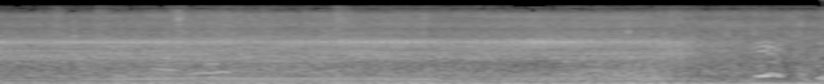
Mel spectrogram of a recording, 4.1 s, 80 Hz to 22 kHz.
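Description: Winch running steadily as it drags a stalled Land Rover Defender 110 through deep water: a low drone with a whine above it that stops shortly before the end.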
